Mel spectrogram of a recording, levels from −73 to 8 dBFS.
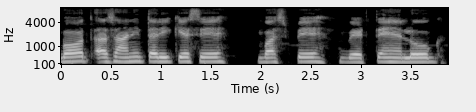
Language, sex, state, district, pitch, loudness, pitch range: Hindi, male, Bihar, Lakhisarai, 180 Hz, -17 LUFS, 170-180 Hz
